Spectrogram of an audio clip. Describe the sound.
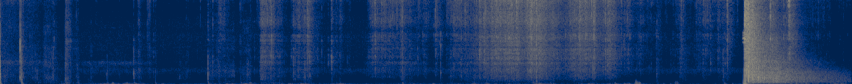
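A single loud gunshot rings out while hunting in a brush pile, a sharp crack with a ringing decay that comes after a long stretch of faint rustling and shuffling movement.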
